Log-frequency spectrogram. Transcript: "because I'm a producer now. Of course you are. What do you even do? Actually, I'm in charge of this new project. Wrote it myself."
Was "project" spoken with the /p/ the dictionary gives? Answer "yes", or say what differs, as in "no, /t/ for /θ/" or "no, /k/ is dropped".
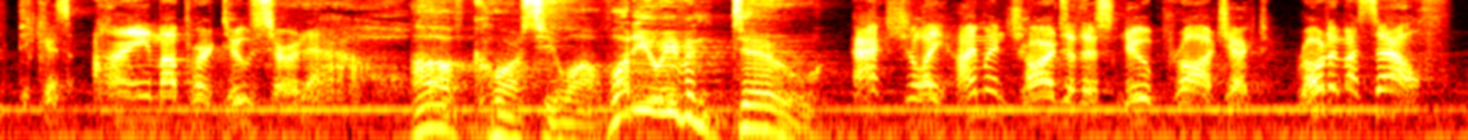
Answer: yes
